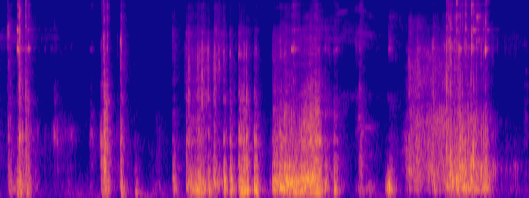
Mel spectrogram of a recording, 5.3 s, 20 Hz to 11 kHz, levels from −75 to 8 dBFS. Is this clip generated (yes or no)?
no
